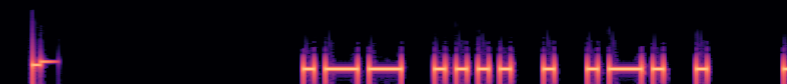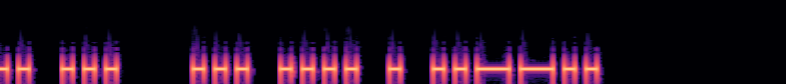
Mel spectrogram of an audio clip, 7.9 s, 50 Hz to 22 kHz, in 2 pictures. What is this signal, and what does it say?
Morse code, heard as a keyed tone, about 22 wpm, 700 Hz. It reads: WHERE IS SHE?
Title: Sentences from Top 200 Words 22wpm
